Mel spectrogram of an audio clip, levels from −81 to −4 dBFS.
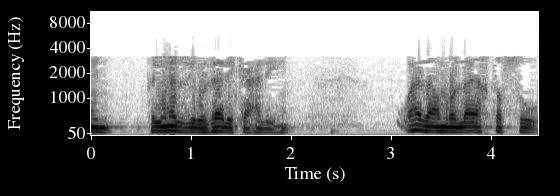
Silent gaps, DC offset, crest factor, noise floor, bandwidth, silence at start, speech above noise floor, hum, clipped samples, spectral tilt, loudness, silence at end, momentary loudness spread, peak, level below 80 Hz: none; under 0.1%; 12 dB; -50 dBFS; 3.3 kHz; 0 s; 40 dB; none; under 0.1%; -14.5 dB/octave; -11 LUFS; 0 s; 13 LU; 0 dBFS; -40 dBFS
